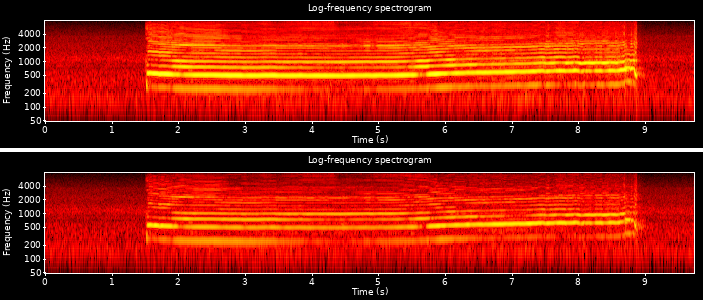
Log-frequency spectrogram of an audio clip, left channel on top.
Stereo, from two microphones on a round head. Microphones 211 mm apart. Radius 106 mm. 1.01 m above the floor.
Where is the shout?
40° left (ahead or behind), 0.7 m.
